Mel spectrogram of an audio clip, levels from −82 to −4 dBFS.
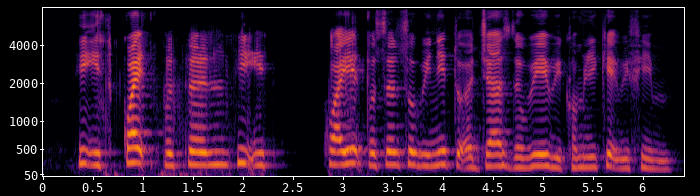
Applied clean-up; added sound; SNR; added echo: neural mask model Resemble Enhance denoiser.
